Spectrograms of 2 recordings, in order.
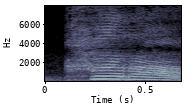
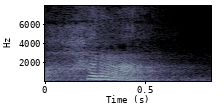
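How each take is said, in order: First: The word begins with a hard K sound. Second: The word begins with a breathy H sound. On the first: "카라라고 하기도 하고" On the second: "하라라고 하는데"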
